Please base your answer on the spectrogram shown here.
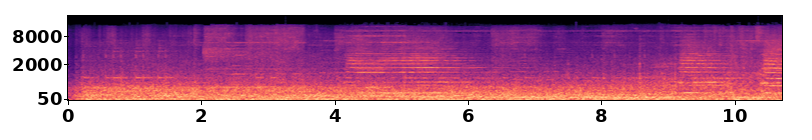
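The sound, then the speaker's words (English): A train passing in the opposite direction during a chase, heard as a loud, continuous rumble of rolling wheels with recurring high squealing tones over the whole stretch. “A train is coming in the opposite direction.”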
